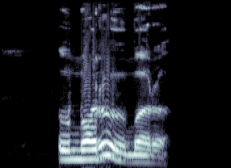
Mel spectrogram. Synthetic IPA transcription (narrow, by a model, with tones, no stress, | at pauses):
u˨ɡ͡bo˨ɾu˦˨ɡ͡bo˨ɾo˨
